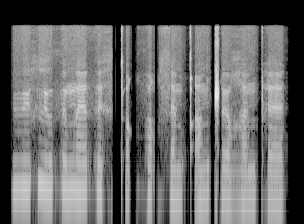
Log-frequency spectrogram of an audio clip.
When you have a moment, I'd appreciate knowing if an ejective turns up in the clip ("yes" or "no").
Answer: yes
